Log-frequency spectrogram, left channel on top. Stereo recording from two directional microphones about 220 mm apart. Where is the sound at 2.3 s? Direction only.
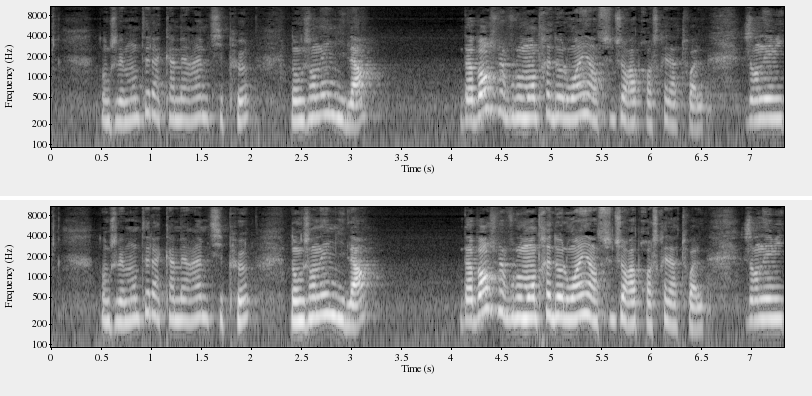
55° right (ahead or behind).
